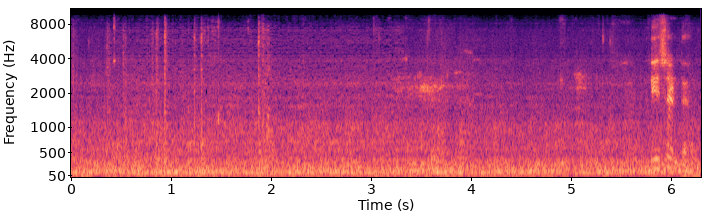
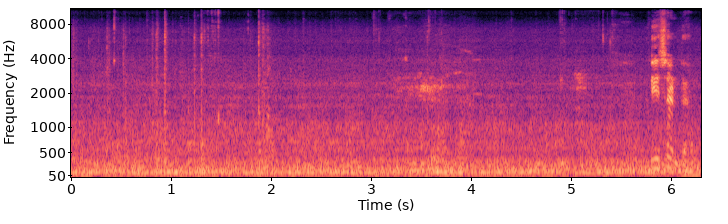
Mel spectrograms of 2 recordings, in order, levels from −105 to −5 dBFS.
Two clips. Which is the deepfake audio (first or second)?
first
